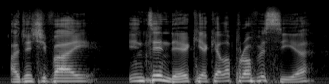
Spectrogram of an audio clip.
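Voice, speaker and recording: A man with a non-native accent, fairly high-pitched and very slow, over music in the background. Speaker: missionary preacher. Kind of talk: sermon.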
